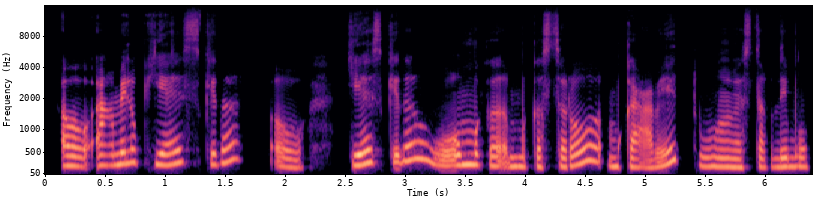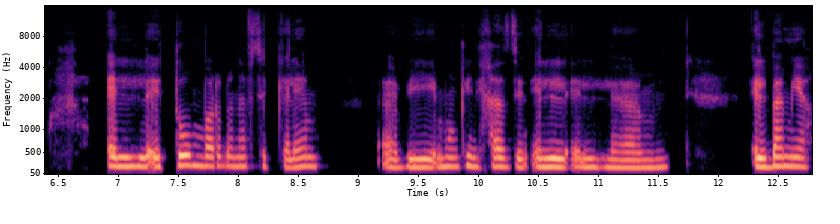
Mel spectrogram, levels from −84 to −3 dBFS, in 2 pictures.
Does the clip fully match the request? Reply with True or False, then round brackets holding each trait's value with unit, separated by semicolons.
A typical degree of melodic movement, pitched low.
False (3.4 semitones; 195 Hz)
